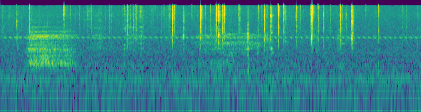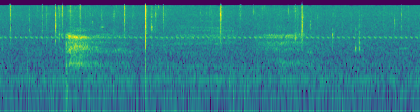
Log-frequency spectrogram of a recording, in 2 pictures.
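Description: Close-up eating sounds: soft chewing and a run of small mouth clicks, with a few short rustling bursts. A steady high insect trill, like crickets at night, continues underneath.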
